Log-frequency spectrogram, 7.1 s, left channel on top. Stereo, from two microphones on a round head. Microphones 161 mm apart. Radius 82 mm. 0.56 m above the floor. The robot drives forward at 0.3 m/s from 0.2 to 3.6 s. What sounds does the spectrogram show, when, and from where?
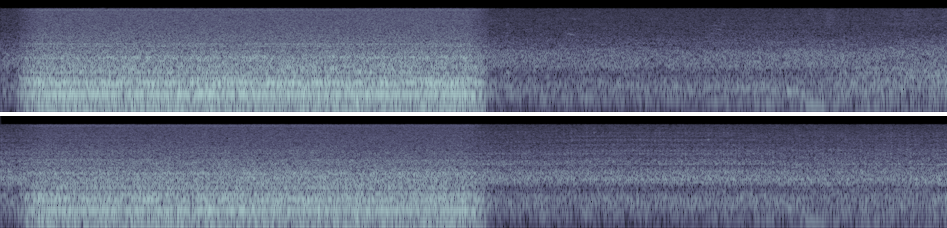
Only background noise.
